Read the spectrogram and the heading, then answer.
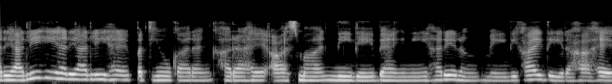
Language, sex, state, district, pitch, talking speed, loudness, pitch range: Hindi, female, Goa, North and South Goa, 190 Hz, 185 wpm, -15 LUFS, 185-210 Hz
